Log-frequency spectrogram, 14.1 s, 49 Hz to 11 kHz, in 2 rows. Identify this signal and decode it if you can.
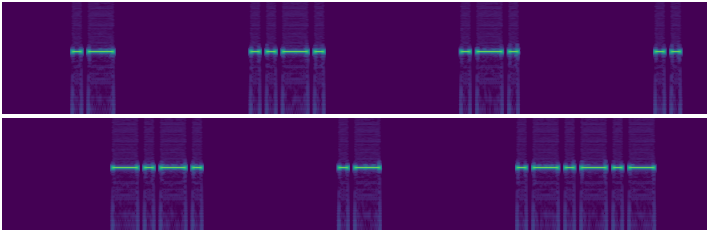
Morse code, heard as a keyed tone, about 15 wpm, spaced as for 5 wpm, 1000 Hz. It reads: AFRICA.
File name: qotdfiles / 5wpm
